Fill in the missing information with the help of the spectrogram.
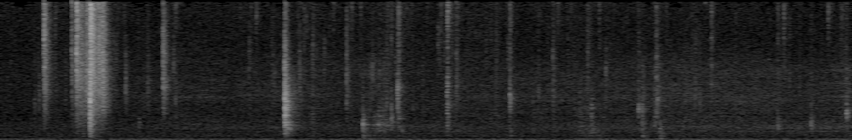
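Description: A few scattered clicks and taps, the loudest about half a second in, as cooked pork ribs are lifted out of a slow cooker and set down on a foil-lined metal baking sheet. A low, steady hum runs underneath.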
